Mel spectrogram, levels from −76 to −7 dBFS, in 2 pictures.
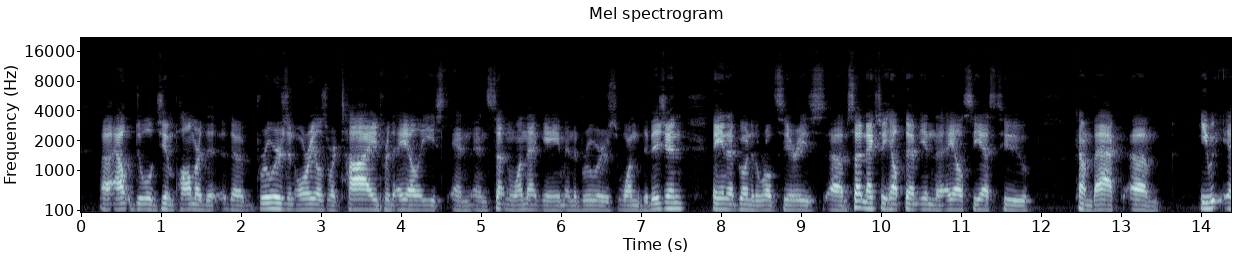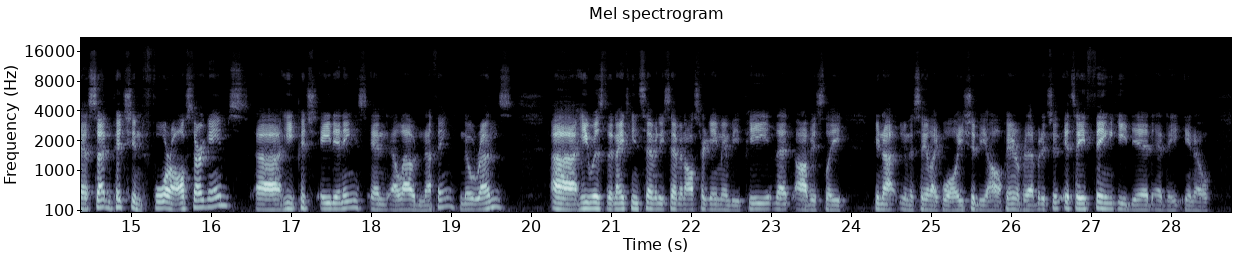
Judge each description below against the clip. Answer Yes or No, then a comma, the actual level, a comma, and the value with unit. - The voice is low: Yes, low, 120 Hz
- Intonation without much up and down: No, average, 3.3 semitones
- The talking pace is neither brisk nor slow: No, fast, 215 wpm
